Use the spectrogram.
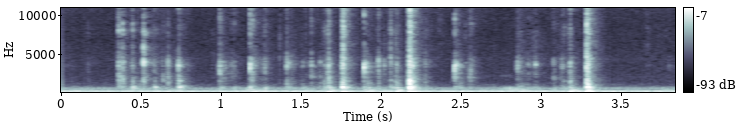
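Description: A white plastic computer keyboard with cartoon stickers on its keys is typed on continuously with the fingertips and short painted nails of both hands. Quick, soft plastic clicks and taps run together over a steady low hum, with a few sharper, brighter key strikes standing out.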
